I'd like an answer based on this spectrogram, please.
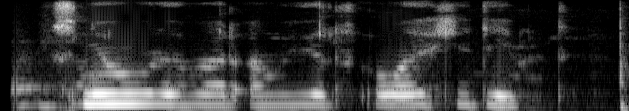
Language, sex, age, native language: Icelandic, male, 11, Polish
